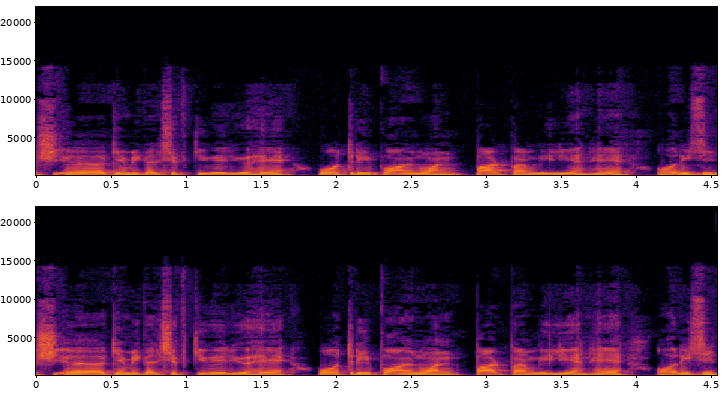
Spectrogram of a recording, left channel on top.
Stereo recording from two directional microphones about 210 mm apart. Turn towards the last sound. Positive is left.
turn(degrees=-45)  # may be behind; listen again after turning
